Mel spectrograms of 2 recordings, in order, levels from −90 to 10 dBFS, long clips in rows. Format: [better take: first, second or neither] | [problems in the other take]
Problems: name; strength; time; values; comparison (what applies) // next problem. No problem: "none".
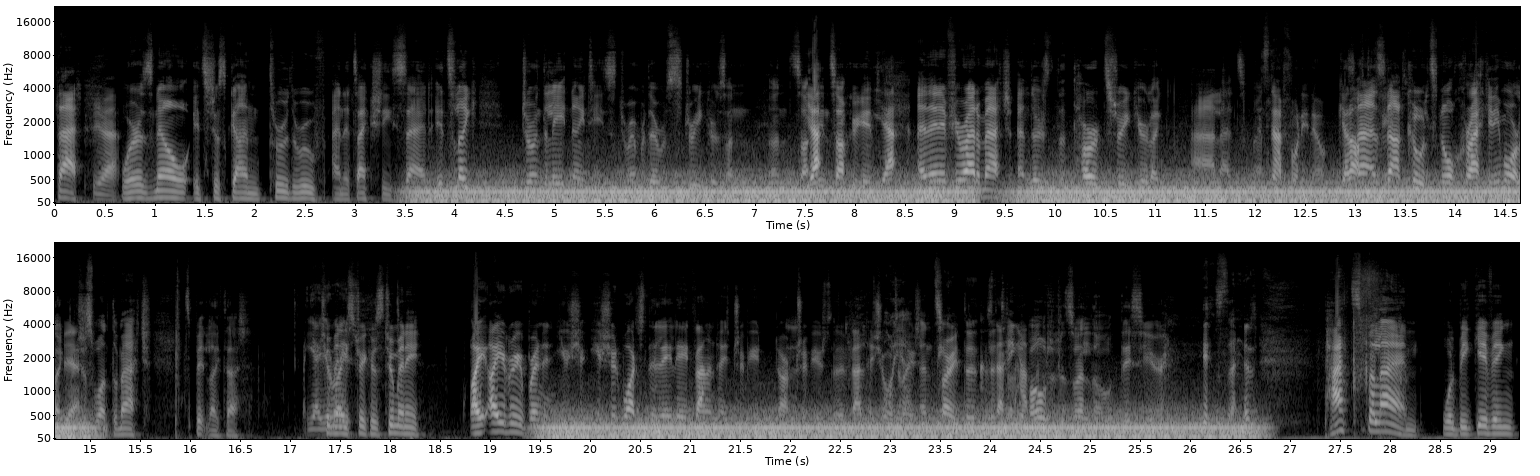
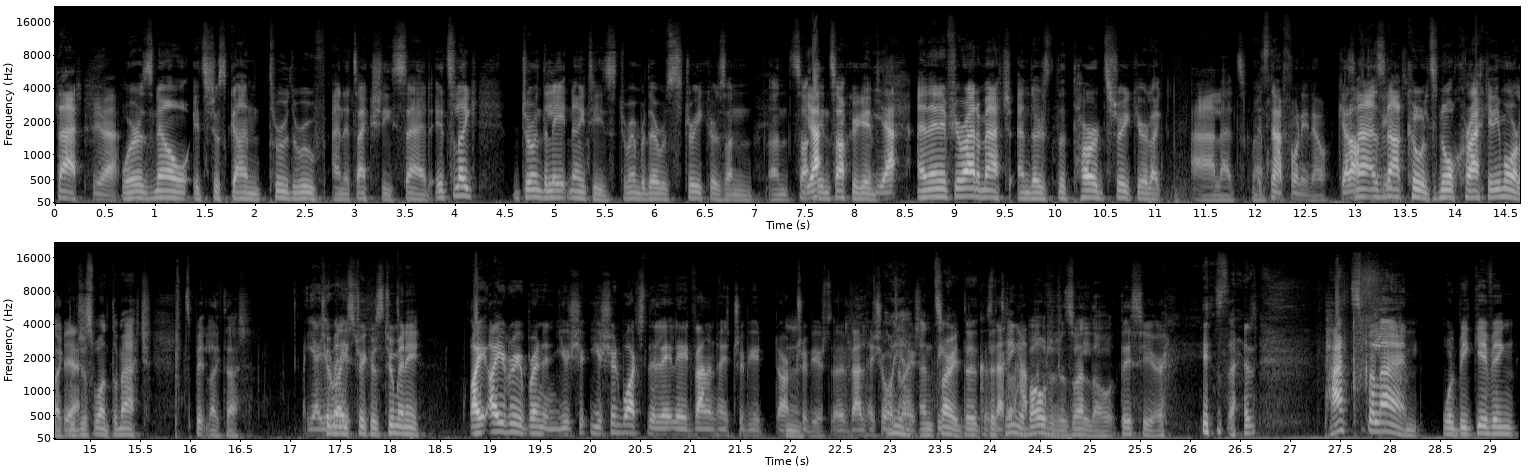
second | low rumble; loud; from 3.5 to 15 s and from 20 to 27 s; as loud as the speech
